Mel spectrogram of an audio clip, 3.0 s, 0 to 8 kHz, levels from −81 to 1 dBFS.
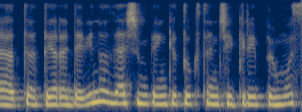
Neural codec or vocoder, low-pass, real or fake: codec, 24 kHz, 6 kbps, HILCodec; 7.2 kHz; fake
